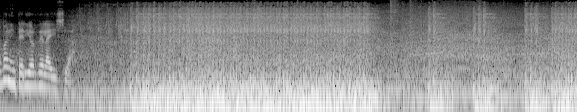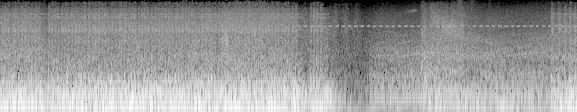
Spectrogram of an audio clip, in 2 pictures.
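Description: A vehicle engine rumbles as it drives over rough ground.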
